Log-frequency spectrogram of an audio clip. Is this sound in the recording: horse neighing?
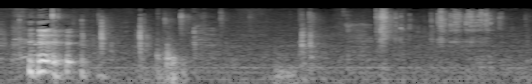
no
